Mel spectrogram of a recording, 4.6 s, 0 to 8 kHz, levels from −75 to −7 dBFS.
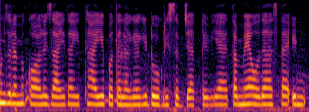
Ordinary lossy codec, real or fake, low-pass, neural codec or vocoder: none; real; 7.2 kHz; none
